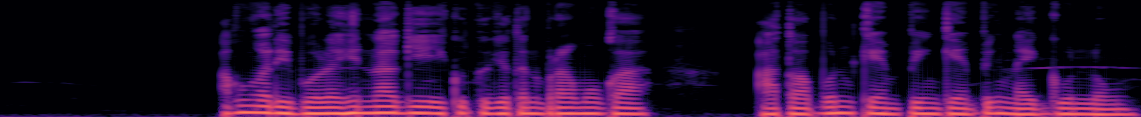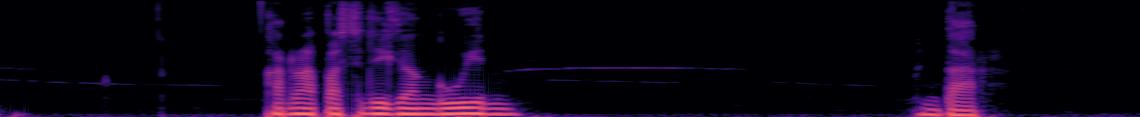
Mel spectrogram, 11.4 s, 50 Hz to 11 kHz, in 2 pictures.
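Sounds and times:
cat fighting with another cat yowling in front of a house: 0.0s - 0.6s, 4.6s - 7.1s, 8.1s - 10.3s
speech: 1.1s - 5.8s, 7.0s - 8.4s, 10.3s - 10.7s.

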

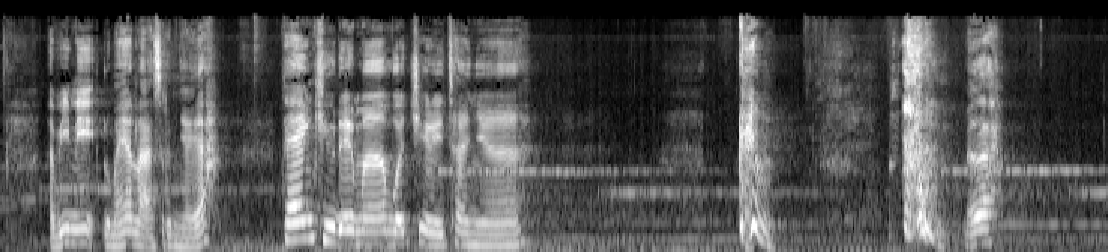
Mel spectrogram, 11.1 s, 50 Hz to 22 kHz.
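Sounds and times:
faint steady hum: 0.0s - 11.0s
speech: 0.5s - 5.4s, 9.0s - 10.1s
person coughing: 7.4s - 7.9s, 8.9s - 10.0s.

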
